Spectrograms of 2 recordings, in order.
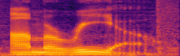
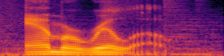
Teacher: They say Amarillo, with a hard double L sound that doesn't exist in the original Spanish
